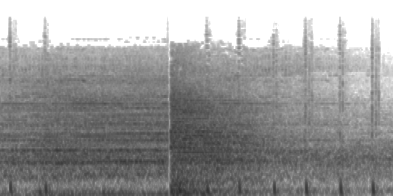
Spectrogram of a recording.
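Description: A magical surge whooshes and fades.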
